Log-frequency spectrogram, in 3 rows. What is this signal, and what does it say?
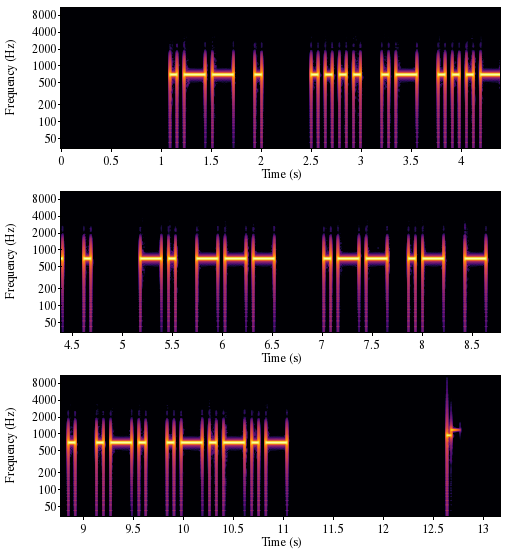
Morse code, heard as a keyed tone, about 17 wpm, 700 Hz. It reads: WE HAVE NO WATER.
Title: Sentences from Top 100 Words 17wpm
